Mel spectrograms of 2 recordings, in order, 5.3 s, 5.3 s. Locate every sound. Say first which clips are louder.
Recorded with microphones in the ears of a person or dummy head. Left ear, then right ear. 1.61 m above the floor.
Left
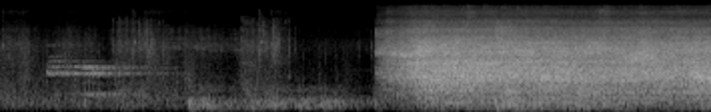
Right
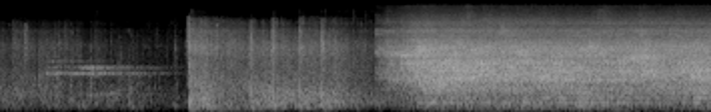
0.3 s a cat meowing: even; 30° right (ahead or behind), 1.7 m
2.8 s frying: right 2 dB; 30° right (ahead or behind), 1.6 m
